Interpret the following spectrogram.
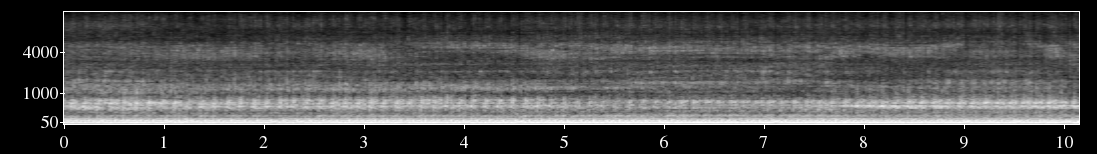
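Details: Ford XC GXL under restoration with a 351 V8, still cold and not warmed up: a deep, even V8 rumble with a steady beat and no knocks or misses. A normal, smooth idle.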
